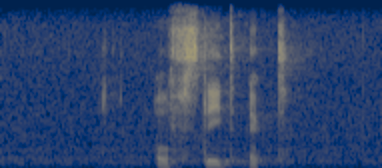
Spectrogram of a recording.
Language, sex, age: Swati, male, 25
